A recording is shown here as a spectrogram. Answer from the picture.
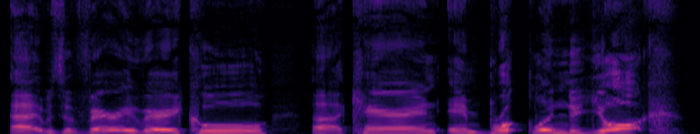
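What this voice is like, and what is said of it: Poor put-on Brooklyn accent. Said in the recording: “my Brooklyn, New York accent. It sucks.”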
